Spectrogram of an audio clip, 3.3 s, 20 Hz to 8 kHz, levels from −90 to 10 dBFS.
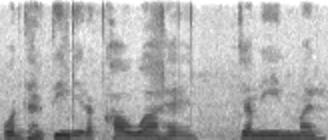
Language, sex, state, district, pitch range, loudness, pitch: Hindi, female, Haryana, Jhajjar, 160-170 Hz, -16 LUFS, 165 Hz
